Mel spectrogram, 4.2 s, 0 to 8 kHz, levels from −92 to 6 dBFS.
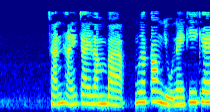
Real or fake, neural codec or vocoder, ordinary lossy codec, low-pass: real; none; MP3, 24 kbps; 7.2 kHz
